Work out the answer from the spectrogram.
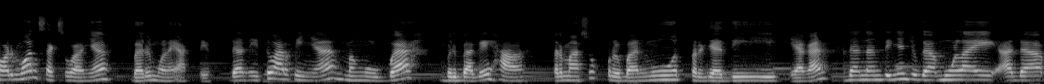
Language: Indonesian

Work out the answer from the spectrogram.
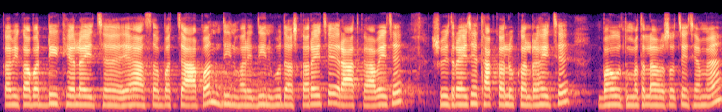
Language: Maithili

